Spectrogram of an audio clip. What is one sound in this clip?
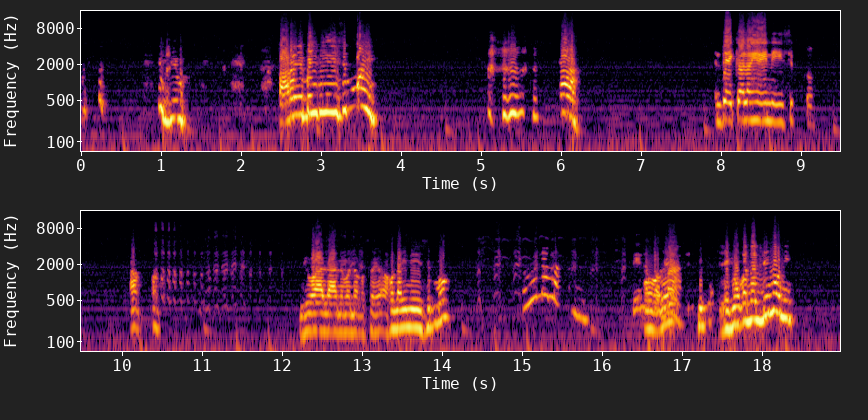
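A middle-aged woman laughs and chats over an online call.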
